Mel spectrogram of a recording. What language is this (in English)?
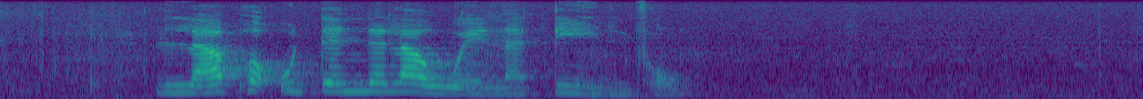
Swati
